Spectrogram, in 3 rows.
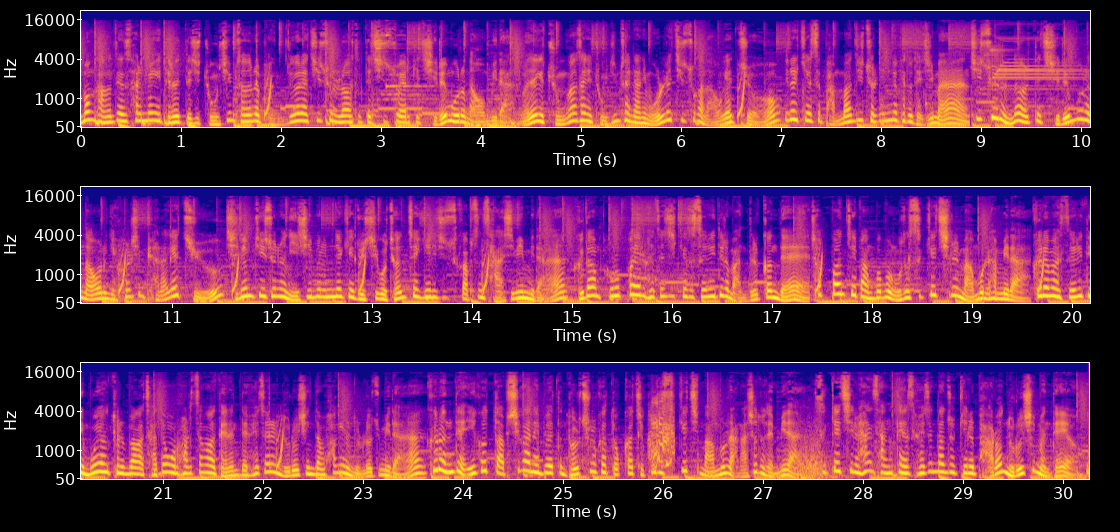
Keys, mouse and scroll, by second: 0.6 click, 1.2 click, 1.8 click, 4.8 d, 5.1 click, 5.9 click, 6.6 click, 9.0 d, 9.4 click, 10.0 click, 10.5 click, 10.7 2, 12.5 click, 12.9 click, 13.3 4, 18.4 click, 21.7 click, 23.8 click.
